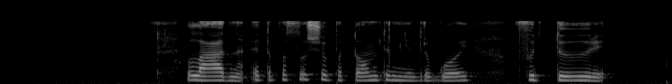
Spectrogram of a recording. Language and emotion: Russian, neutral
